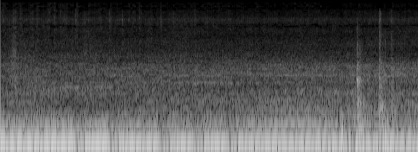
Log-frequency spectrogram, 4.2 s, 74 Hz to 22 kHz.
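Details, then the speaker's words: 1999 Dodge Durango, 300,000+ miles, after replacing its oil-consuming engine with a remanufactured one and adjusting the distributor timing: deep, even V8 idle with no ticks or knocks, running healthy; a small exhaust leak was noticed afterward. "but here's how she sounds pretty satisfied with that sounds really good she rides good crying like a kitten"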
